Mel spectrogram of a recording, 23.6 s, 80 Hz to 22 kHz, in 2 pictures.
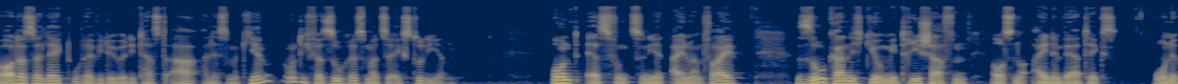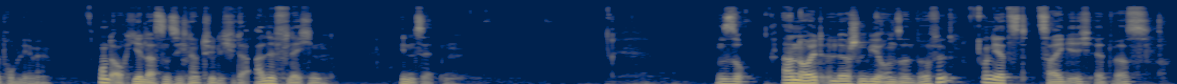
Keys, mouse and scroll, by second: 1.9 middle click, 3.9 e, 6.1 middle click, 9.0 shift+middle click, 10.8 middle click, 13.6 3, 14.0 click, 15.5 i, 17.0 middle click, 19.1 click, 20.6 Tab, 21.9 Delete, 23.2 shift+a.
